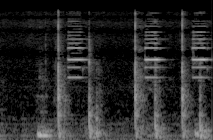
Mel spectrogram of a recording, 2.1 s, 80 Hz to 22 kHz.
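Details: Maytag MDB8959SFH dishwasher after repairing the sinking start button with a homemade wood support: button clicks then three short high beeps about half a second apart; cancel function answers normally.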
